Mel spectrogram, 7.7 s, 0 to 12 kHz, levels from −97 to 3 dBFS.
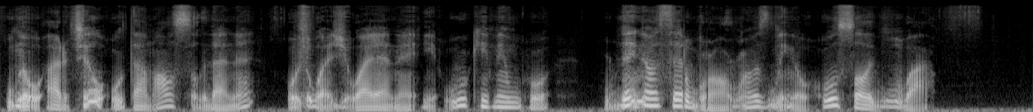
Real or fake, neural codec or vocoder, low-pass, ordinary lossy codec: fake; autoencoder, 22.05 kHz, a latent of 192 numbers a frame, VITS, trained on many speakers; 9.9 kHz; AAC, 48 kbps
